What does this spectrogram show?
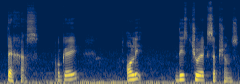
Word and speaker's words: Texas: are Mexico and Texas, which in Spanish are pronounced especially as Mexico, Texas, okay, with the aspirating phoneme, which is equivalent to an English H. Mexico, Texas, okay?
